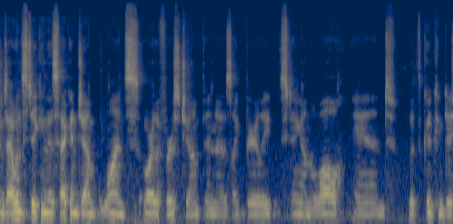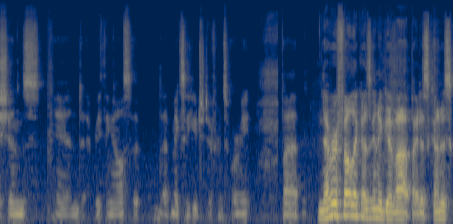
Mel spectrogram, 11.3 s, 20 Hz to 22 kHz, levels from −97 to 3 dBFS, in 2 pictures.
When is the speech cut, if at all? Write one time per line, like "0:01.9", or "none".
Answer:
0:07.5
0:09.0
